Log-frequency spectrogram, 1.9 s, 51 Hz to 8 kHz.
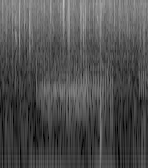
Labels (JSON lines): {"label": "biophony, croak", "recorder": "SoundTrap 500"}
